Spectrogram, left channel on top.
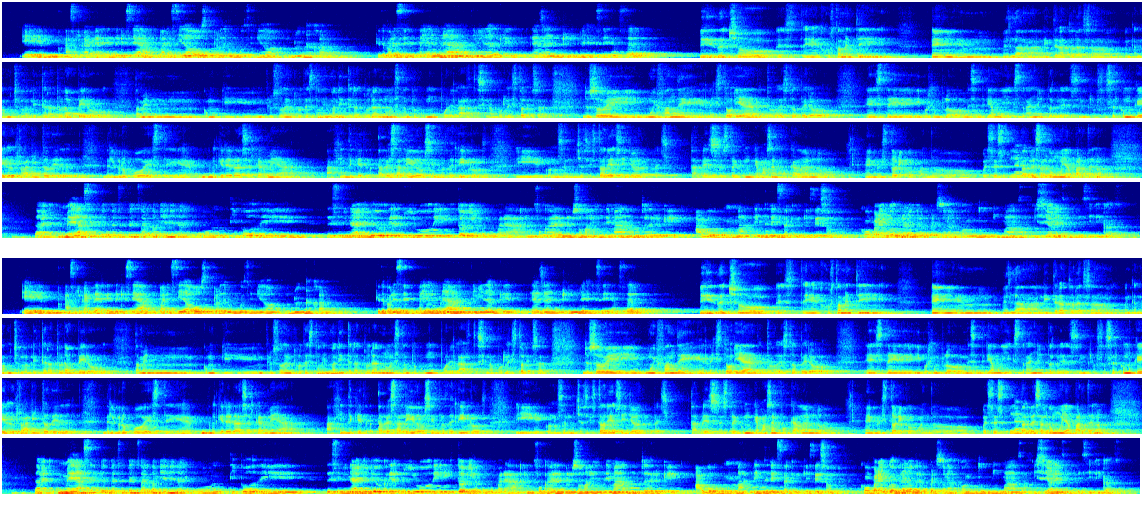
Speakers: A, on the right; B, on the right.
A: eh, acercarte a gente que sea parecida a vos y perder un poco ese miedo a, a no encajar. ¿Qué te parece? ¿Hay alguna actividad que te haya, que te interese hacer?
B: Sí, de hecho, este, justamente. Em, es la literatura, o sea, me encanta mucho la literatura, pero también como que incluso dentro de esta misma literatura no es tanto como por el arte, sino por la historia. O sea, yo soy muy fan de la historia, de todo esto, pero este, y por ejemplo, me sentiría muy extraño tal vez incluso ser como que el rarito del, del grupo, este,
A: Mm.
B: al querer acercarme a... a gente que tal vez ha leído cientos de libros y eh, conoce muchas historias y yo pues tal vez estoy como que más enfocado en lo en lo histórico cuando pues es
A: Claro.
B: tal vez algo muy aparte, ¿no? Ujú.
A: Dame- Me haces, pe- me haces pensar también en algún tipo de, de seminario creativo de, de historia, como para enfocar incluso más el tema dentro de lo que a vos más te interesa, que, que es eso, como para encontrar otras personas con tus mismas aficiones específicas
